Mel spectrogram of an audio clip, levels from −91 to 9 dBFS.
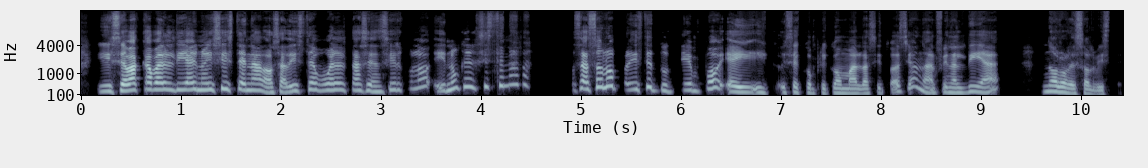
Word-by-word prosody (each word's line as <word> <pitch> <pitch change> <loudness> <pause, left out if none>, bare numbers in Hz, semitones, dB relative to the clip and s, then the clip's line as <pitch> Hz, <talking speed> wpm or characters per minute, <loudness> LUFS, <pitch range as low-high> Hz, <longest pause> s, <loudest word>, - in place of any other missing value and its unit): y 205 +1 -2
se 230 - +5
va 245 - +13
a - - +9
acabar 270 +1 +5
el 265 - -1
día, 260 +1 +3
y 270 - 0
no 255 - +1
hiciste 265 0 +1
nada. 240 -8 +3
O - - 0
sea, 175 - 0
diste 220 +7 -2
vueltas 245 -1 -1
en 195 -3 -2
círculo, 275 - -7
y - - -5
nunca 320 +8 -2
hiciste 365 +4 -5
nada. 450 -1 -9 0.4
O - - -20
sea, 285 -2 +4
solo 360 +5 +2
perdiste 270 +7 -4
tu 225 -3 -8
tiempo, 245 - -3
eh 195 - +4
y 170 -3 0
y 175 - -9
se 180 +1 -4
complicó 155 0 -6
mal 145 -1 0
la 145 - -2
situación. 160 +5 -7
Al - - -1
fin 175 - -6
al 165 0 -2
día, 185 -2 0 0.4
no 205 +1 -1
lo 180 -2 +2
resolviste. 140 -5 -5
235 Hz, 240 wpm, -24 LUFS, 175-270 Hz, 0.4 s, va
